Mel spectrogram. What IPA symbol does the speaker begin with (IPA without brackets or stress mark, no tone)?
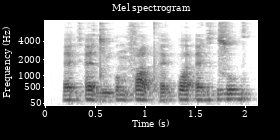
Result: ɛ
